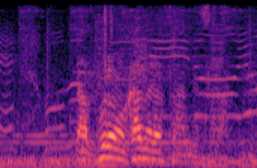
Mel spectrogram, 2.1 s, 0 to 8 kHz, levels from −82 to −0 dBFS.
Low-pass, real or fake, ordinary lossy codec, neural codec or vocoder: 7.2 kHz; real; none; none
